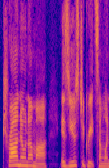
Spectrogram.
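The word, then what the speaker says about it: Tráthnóna maith: In Irish, trathnona maith, pronounced tra nona ma, is used to greet someone in the evening.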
